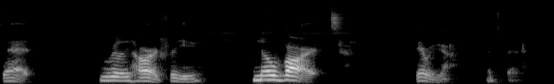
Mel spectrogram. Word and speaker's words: Nova Art: No, I said I definitely pronounced that really hard for you. Novart.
